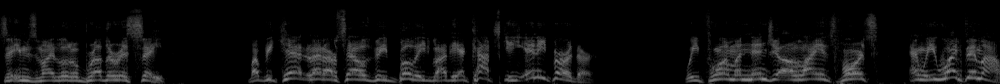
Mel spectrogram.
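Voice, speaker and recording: A man's raised, projected, raspy character voice, put on high and delivered at a moderate pace. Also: lively intonation. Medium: video game. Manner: loud, forceful.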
